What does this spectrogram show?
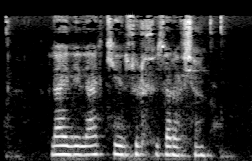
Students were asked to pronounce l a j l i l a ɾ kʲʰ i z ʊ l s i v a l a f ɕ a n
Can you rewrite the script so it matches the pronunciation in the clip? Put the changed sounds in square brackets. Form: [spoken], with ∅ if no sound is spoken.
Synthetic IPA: l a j l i l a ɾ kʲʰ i z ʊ l [f] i [z] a [ɾ] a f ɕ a n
